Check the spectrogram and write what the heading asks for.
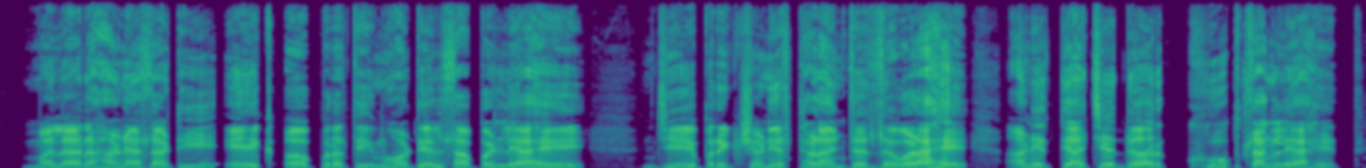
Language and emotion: Marathi, happy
